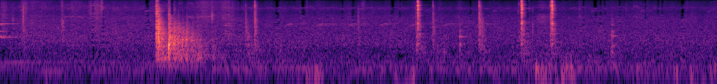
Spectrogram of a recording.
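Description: Metal handling noises from an engine's mechanical cooling fan being worked loose from the water pump pulley after its last bolt is out: a short scraping noise about one and a half seconds in, then scattered sharp clicks and clinks.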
